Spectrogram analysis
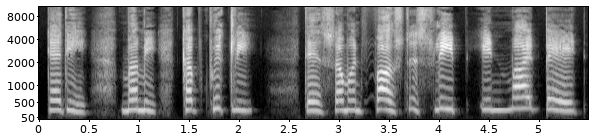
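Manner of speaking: a little bear calling his parents urgently; squeaky baby bear. Acted.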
